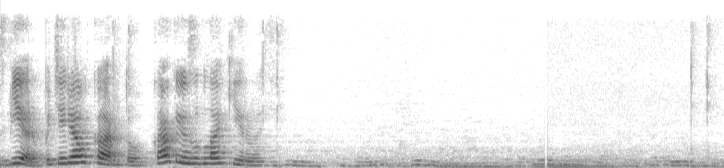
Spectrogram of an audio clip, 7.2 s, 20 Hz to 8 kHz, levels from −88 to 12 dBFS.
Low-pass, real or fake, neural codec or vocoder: 7.2 kHz; real; none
